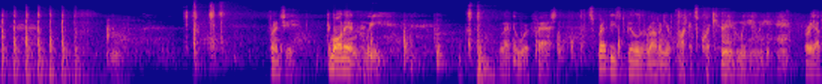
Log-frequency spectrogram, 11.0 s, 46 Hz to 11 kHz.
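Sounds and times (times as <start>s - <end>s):
tapping on a wooden cabin door: 0.0s - 1.2s
speech: 3.6s - 5.3s, 6.7s - 10.9s.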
